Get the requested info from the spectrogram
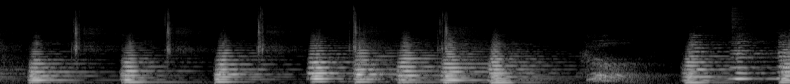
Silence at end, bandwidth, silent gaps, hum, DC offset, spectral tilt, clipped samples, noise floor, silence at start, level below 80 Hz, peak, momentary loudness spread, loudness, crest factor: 0 s; 16 kHz; none; none; under 0.1%; -7.5 dB/octave; under 0.1%; -53 dBFS; 0 s; -50 dBFS; -6 dBFS; 17 LU; -27 LUFS; 22 dB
